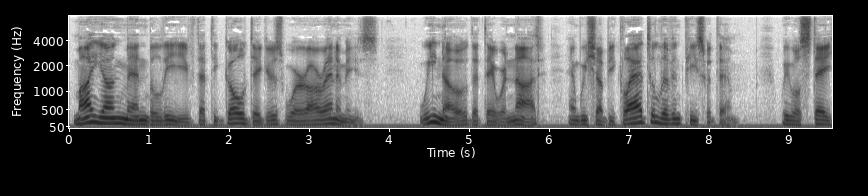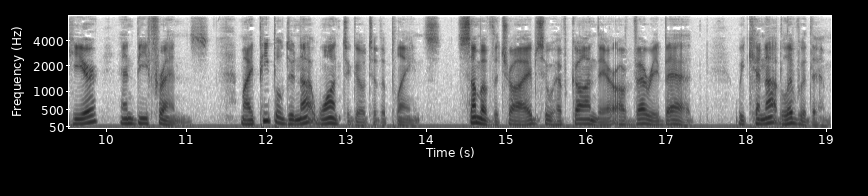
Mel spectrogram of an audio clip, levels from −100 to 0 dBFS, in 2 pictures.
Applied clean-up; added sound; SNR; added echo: none; none; none; none.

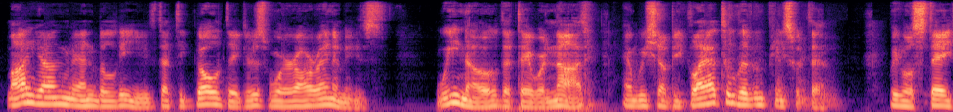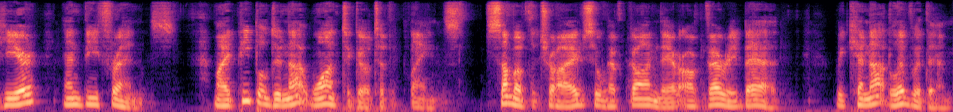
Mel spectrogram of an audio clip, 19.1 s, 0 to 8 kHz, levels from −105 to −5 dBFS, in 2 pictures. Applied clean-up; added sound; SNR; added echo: neural mask model DeepFilterNet 3.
